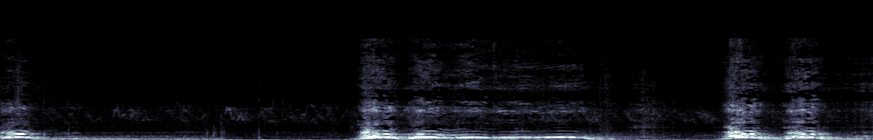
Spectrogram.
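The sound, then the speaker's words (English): A dog barks in three drawn-out, whining calls, the first sliding downward, the second held longer, the third starting sharply at the end; no one talks. “I'm not a fan of being attacked. We definitely all have dog stories, straight up.”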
